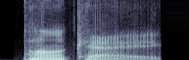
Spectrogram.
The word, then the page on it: parquet: British English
